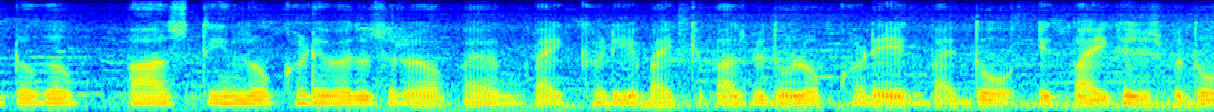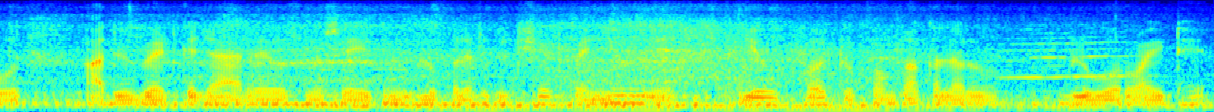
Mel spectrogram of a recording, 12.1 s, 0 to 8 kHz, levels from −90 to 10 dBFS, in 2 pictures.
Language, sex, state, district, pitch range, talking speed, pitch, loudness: Hindi, male, Bihar, East Champaran, 75-80 Hz, 275 wpm, 80 Hz, -23 LUFS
